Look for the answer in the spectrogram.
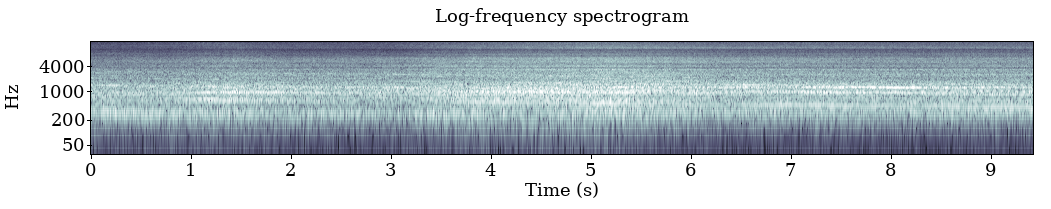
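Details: Rolls-Royce Dart turboprop engine, about 1,800 shaft horsepower, dry-cycled on its starter from 24 volts at 500 amps: smooth steady whir with a slowly sagging tone, no scraping or rubbing. It spins freely and is in good condition.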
